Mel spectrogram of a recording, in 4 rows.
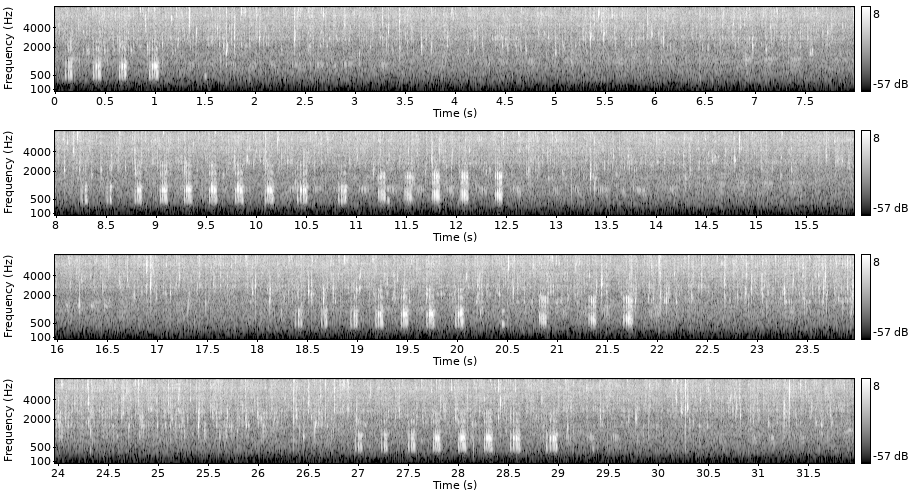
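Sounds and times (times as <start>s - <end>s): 
running water of a stream: 0.0s - 31.9s
Tago's brown frog croaking: 0.1s - 1.2s, 8.2s - 12.6s, 18.4s - 21.8s, 27.0s - 29.6s.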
